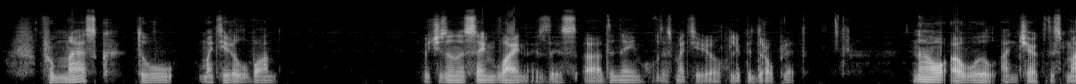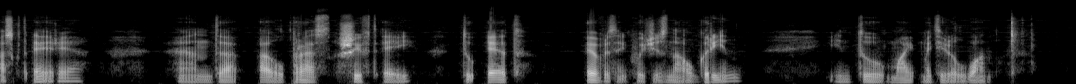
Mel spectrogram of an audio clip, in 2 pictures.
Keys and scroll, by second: 20.9 shift+a.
